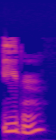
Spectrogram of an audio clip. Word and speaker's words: Eden: The word was Eden, to rhyme with seed-in.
